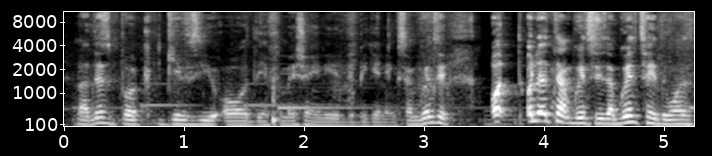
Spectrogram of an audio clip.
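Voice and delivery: ordinary talk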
